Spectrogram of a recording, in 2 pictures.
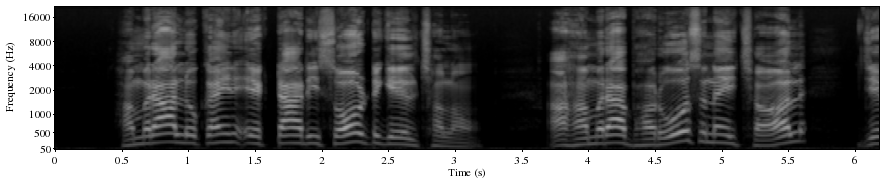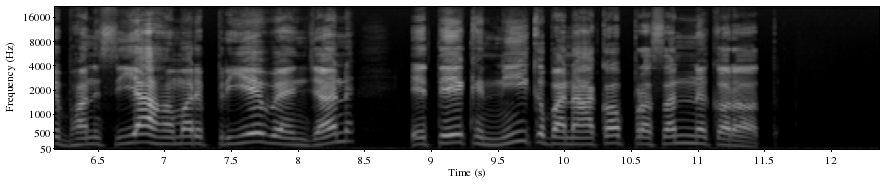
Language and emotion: Maithili, surprised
